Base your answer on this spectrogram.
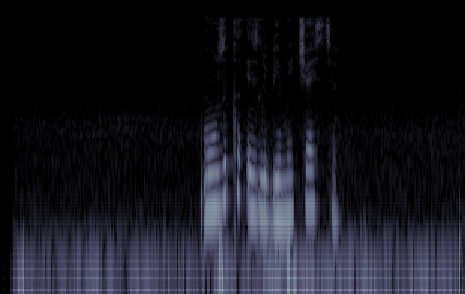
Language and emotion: Russian, neutral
